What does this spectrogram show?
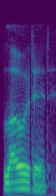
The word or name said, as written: loaded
